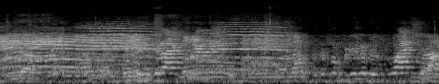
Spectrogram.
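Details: At the Silir livestock market in Semanggi, Solo, a goat among the nanny goats and kids lets out a long, loud, shaky bleat lasting about three seconds, then shorter cries, over people talking nearby.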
